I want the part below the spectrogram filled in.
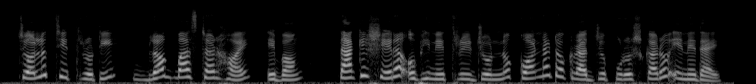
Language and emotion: Bengali, neutral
